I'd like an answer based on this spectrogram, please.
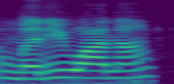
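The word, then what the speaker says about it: marijuana: मरीजुआना, hashish, जे silent है मरीजुआना का, चरस एंड गांजा।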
